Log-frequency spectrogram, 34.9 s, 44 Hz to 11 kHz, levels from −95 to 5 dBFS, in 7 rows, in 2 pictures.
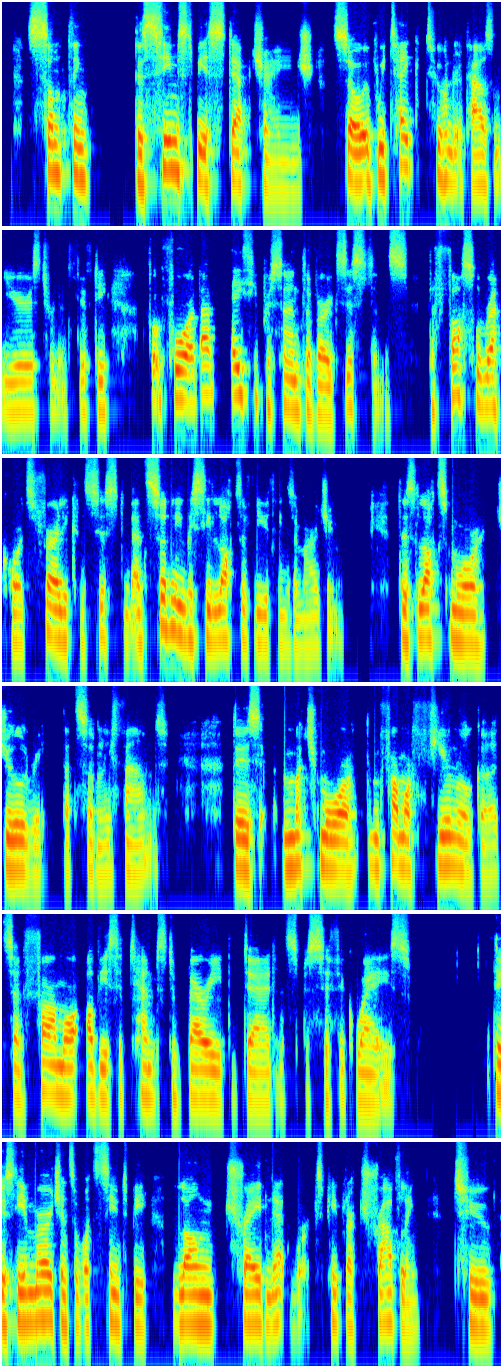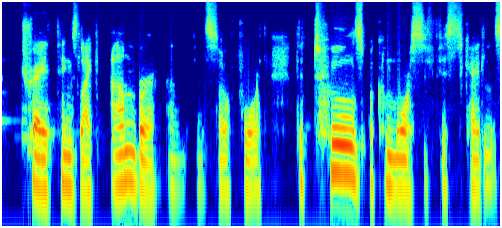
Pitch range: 115-140 Hz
